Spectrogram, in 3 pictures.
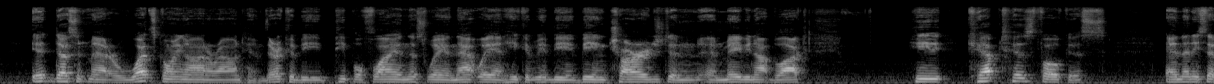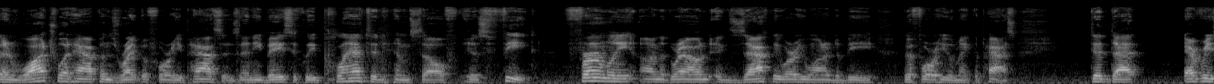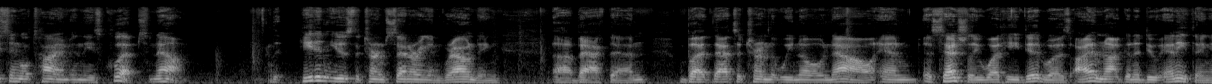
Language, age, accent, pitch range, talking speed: English, 40-59, American, 100-120 Hz, 180 wpm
